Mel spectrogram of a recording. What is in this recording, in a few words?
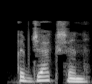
"Objection", English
